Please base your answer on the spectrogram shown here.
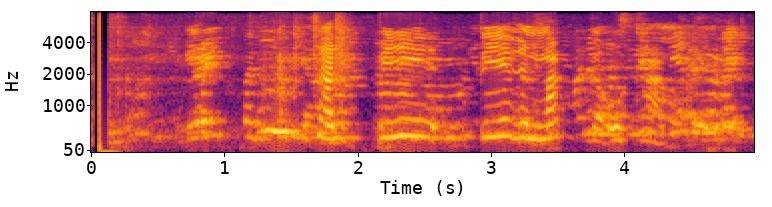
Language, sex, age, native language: Icelandic, female, 8, Icelandic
